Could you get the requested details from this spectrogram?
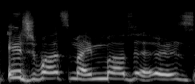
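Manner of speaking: high, drawn-out mock-tearful wail; hammed-up weepy excuse; fake crying. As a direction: feign being overcome with emotion. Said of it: "get really emotional and cry".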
